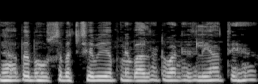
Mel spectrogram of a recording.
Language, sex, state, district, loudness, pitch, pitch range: Hindi, male, Uttar Pradesh, Muzaffarnagar, -16 LUFS, 185 Hz, 185-190 Hz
